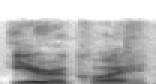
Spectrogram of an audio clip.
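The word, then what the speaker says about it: Iroquois: That is Irakcoy.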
